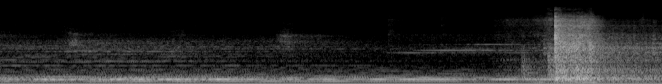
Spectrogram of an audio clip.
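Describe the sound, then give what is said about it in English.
A shed door is unlocked and pulled open: faint clicks over a steady low hum, then a short, loud scraping rattle near the end as the door swings. “And we unlocked it, went inside.”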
